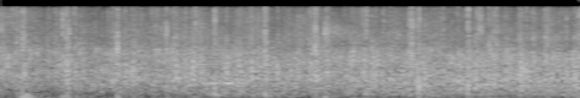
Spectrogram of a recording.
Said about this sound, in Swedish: Med en applåd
